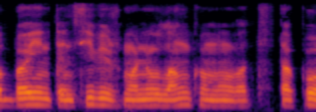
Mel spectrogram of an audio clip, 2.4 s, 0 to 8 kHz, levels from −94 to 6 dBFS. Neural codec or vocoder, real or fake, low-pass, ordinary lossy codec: none; real; 7.2 kHz; AAC, 32 kbps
